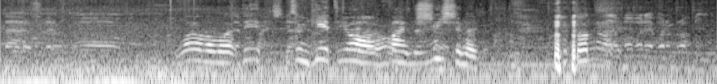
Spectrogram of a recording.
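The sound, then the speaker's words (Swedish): A loud, steady engine rumble fills a bus interior while a group of teenage boys seated around chatter and laugh, overlapping in lively, indistinct conversation. “Runt mig nu sitter ett gäng tonårskillar. Och eftersom volymen i bussen är ganska hög så är det ingen som riktigt hör vad jag säger.”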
